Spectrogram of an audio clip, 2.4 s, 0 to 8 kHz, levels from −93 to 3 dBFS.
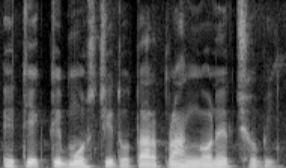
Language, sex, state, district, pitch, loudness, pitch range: Bengali, male, West Bengal, Cooch Behar, 110 Hz, -18 LUFS, 105-125 Hz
